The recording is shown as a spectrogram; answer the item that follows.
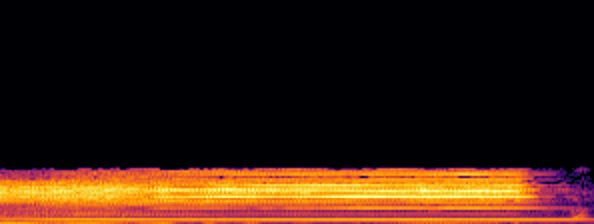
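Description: Distorted electric guitar chord held and left ringing through the amp with no drums, a steady sustained tone slowly fading.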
